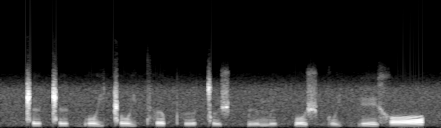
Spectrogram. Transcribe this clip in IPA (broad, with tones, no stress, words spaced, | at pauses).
ǁɘ˧˥ǁɘ˧˥ ɡ͡bo˧˥jǁo˧˥j tʰə˧˥pʰɵ˩˥ ǀɵ˩˥ʃ k͡pɘ˩˥ mɘ˩˥k͡po˧˥ʃɡo˩˥j ɡ͡be˧˥xɔ˧˥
